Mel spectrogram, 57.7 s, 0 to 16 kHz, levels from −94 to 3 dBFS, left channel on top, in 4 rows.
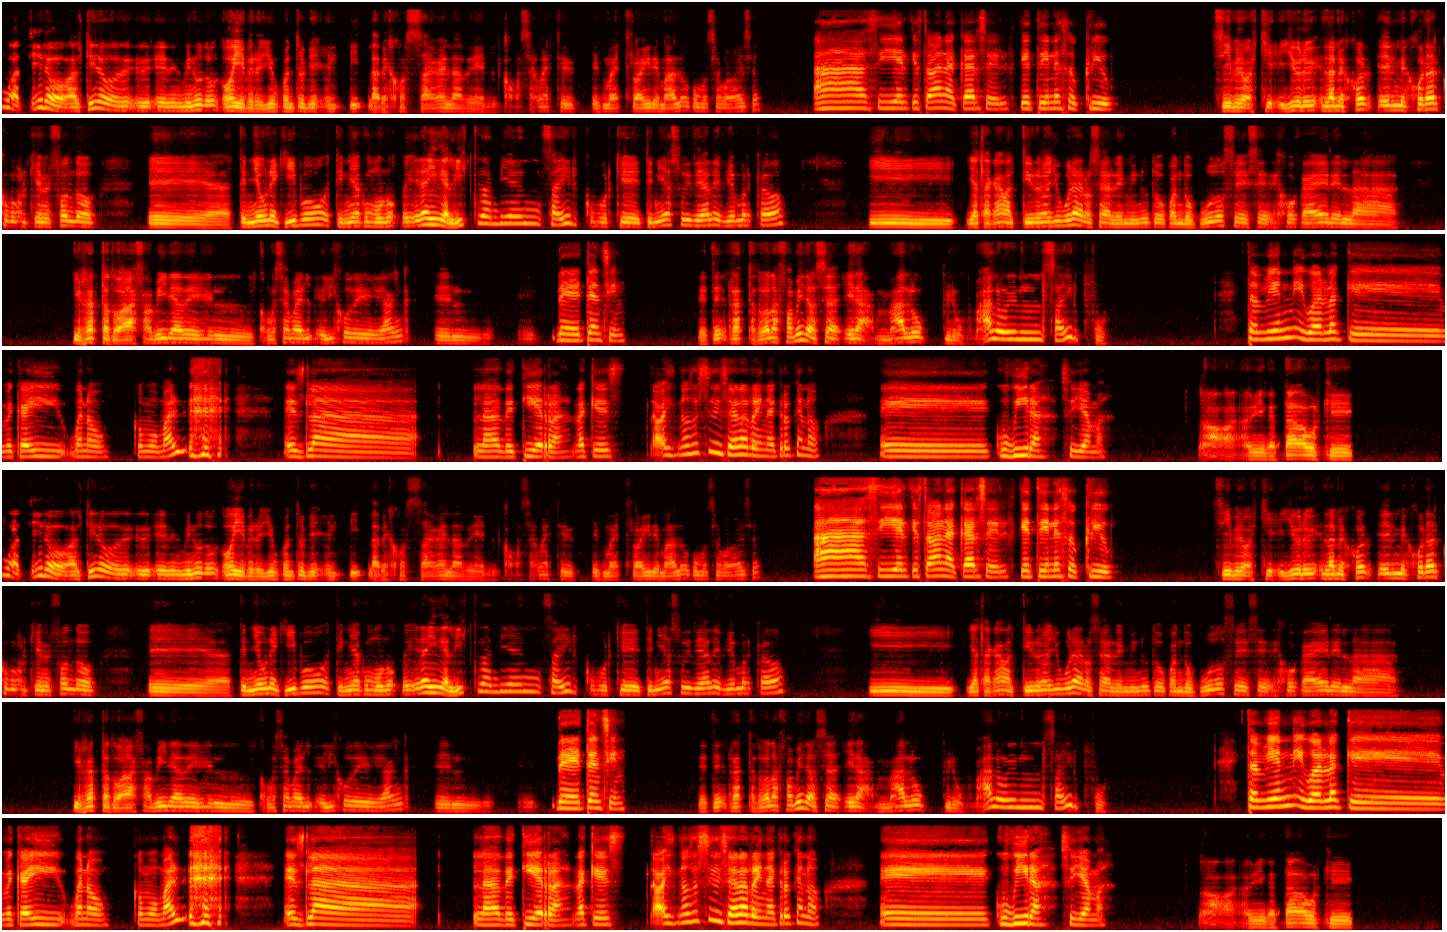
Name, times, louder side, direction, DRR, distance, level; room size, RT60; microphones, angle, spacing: voice 1, 0.0-7.6 12.1-15.4 15.9-22.3 23.1-28.4 29.6-32.9 33.2-33.8 34.1-34.2 35.8-39.9 55.3-56.8, left 1 dB, 40° left, 2.9 m, -34 dB
voice 2, 8.1-11.1 34.4-35.1 41.3-44.4 44.7-45.8 46.1-47.4 48.0-49.4 49.8-51.5 52.1-54.3, right 4 dB, 45° right, 1.7 m, -30 dB
head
